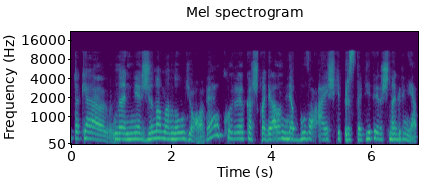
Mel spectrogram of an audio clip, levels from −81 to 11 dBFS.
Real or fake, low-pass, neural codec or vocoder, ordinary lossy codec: fake; 10.8 kHz; codec, 24 kHz, 1.5 kbps, HILCodec; AAC, 48 kbps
